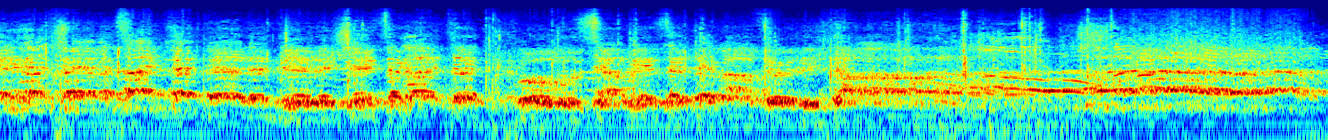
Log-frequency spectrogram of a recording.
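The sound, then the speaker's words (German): A large crowd of Borussia Dortmund football fans in tight black-and-yellow plastic shirts shouts and roars continuously in Madrid, where their team was playing. Overlapping bellows and chant-like cries form a loud, dense wall of voices that rises and swells throughout. “um dann die Madrilenen auf eine Weise durch Geschrei zu erschrecken, wie es in diesem Beispiel geschah, als die Fußballmannschaft von Borussia Dortmund in Madrid spielte.”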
